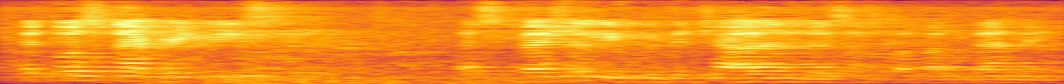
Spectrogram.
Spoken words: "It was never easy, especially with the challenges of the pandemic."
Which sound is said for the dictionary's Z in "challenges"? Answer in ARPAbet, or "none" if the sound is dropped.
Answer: S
